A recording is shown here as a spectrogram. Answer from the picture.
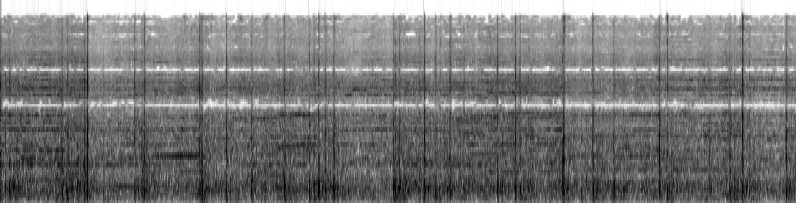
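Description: Aerial firework shells bursting in quick succession: a dozen or so sharp bangs at irregular spacing.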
